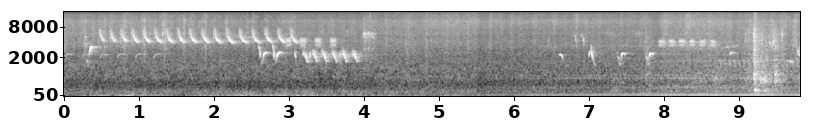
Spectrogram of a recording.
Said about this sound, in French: Dans la forêt du paresseux, les oiseaux piaillent.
